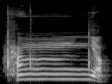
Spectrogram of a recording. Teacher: 기역과 리을이 만나면 이응 니은 되거든요. 비음으로 동화된 거죠. 비음화예요. 그 비음화라는 부분에서는 동일하지만은 나머지 부분들이 같이 있지는 않죠.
